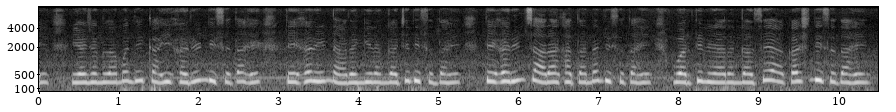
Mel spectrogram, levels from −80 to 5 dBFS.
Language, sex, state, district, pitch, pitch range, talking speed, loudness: Marathi, female, Maharashtra, Nagpur, 280 Hz, 270-300 Hz, 135 wpm, -16 LUFS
